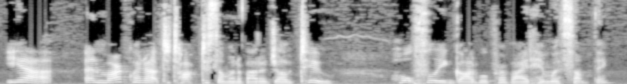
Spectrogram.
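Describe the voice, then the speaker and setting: A woman's voice: fairly high pitch, normal speed, a little mellow, close to an everyday voice, low-quality recording. Woman playing a hopeful, considerate believer. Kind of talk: audio drama acting.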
